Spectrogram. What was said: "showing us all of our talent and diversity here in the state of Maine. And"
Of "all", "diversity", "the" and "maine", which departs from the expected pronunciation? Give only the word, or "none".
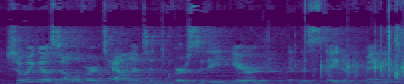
maine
